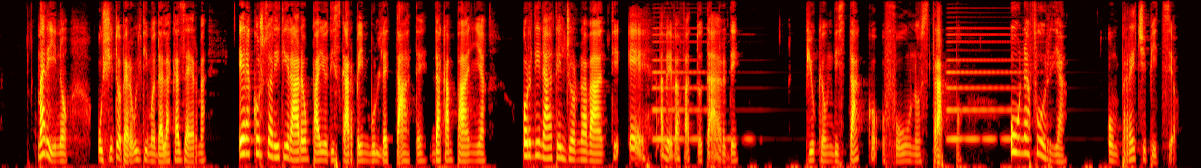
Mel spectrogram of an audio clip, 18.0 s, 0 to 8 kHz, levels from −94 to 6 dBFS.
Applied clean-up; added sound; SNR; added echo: classical method spectral subtraction.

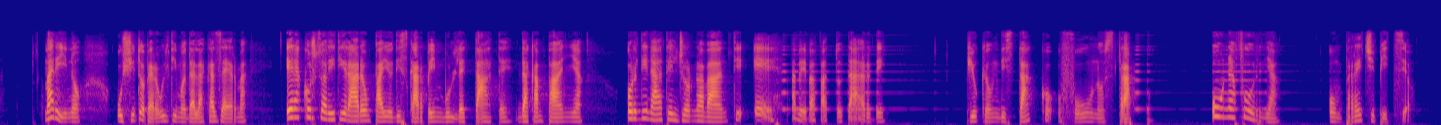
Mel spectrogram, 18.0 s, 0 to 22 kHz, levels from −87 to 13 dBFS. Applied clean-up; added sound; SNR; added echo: neural mask model RNNoise.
